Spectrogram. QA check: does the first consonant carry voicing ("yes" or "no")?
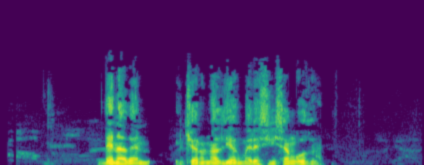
yes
